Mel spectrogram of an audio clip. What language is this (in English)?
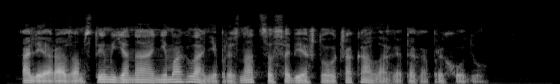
Belarusian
